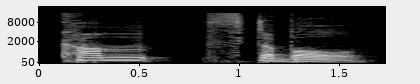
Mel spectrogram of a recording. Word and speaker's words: comfortable: color come comfortable comfortable the way I say it is comfortable so I just I remove that and I say comfortable yeah comfortable company cover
